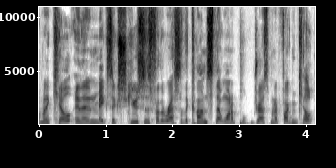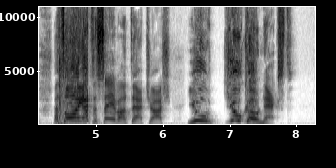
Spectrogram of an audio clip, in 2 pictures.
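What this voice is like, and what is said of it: Strong New York accent, angry. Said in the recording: “the New York accent broadens as he gets angrier”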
